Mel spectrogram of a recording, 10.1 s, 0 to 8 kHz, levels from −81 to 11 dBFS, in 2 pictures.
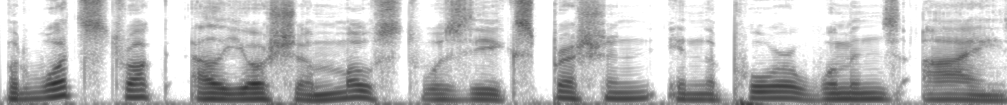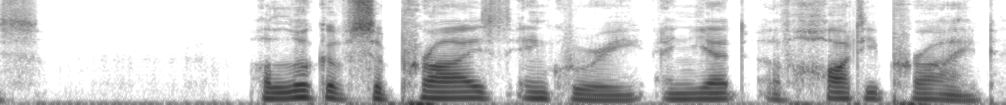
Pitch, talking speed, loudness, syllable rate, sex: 115 Hz, 130 wpm, -18 LUFS, 3.9 syllables/s, male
